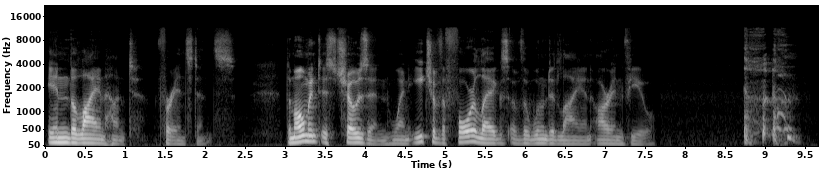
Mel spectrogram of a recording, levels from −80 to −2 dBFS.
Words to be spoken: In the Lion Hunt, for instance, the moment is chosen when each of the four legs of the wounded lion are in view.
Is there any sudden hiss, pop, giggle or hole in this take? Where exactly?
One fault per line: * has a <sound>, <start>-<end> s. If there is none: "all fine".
* has a cough, 8.7-9.5 s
